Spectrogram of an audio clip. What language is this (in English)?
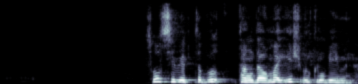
Kazakh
